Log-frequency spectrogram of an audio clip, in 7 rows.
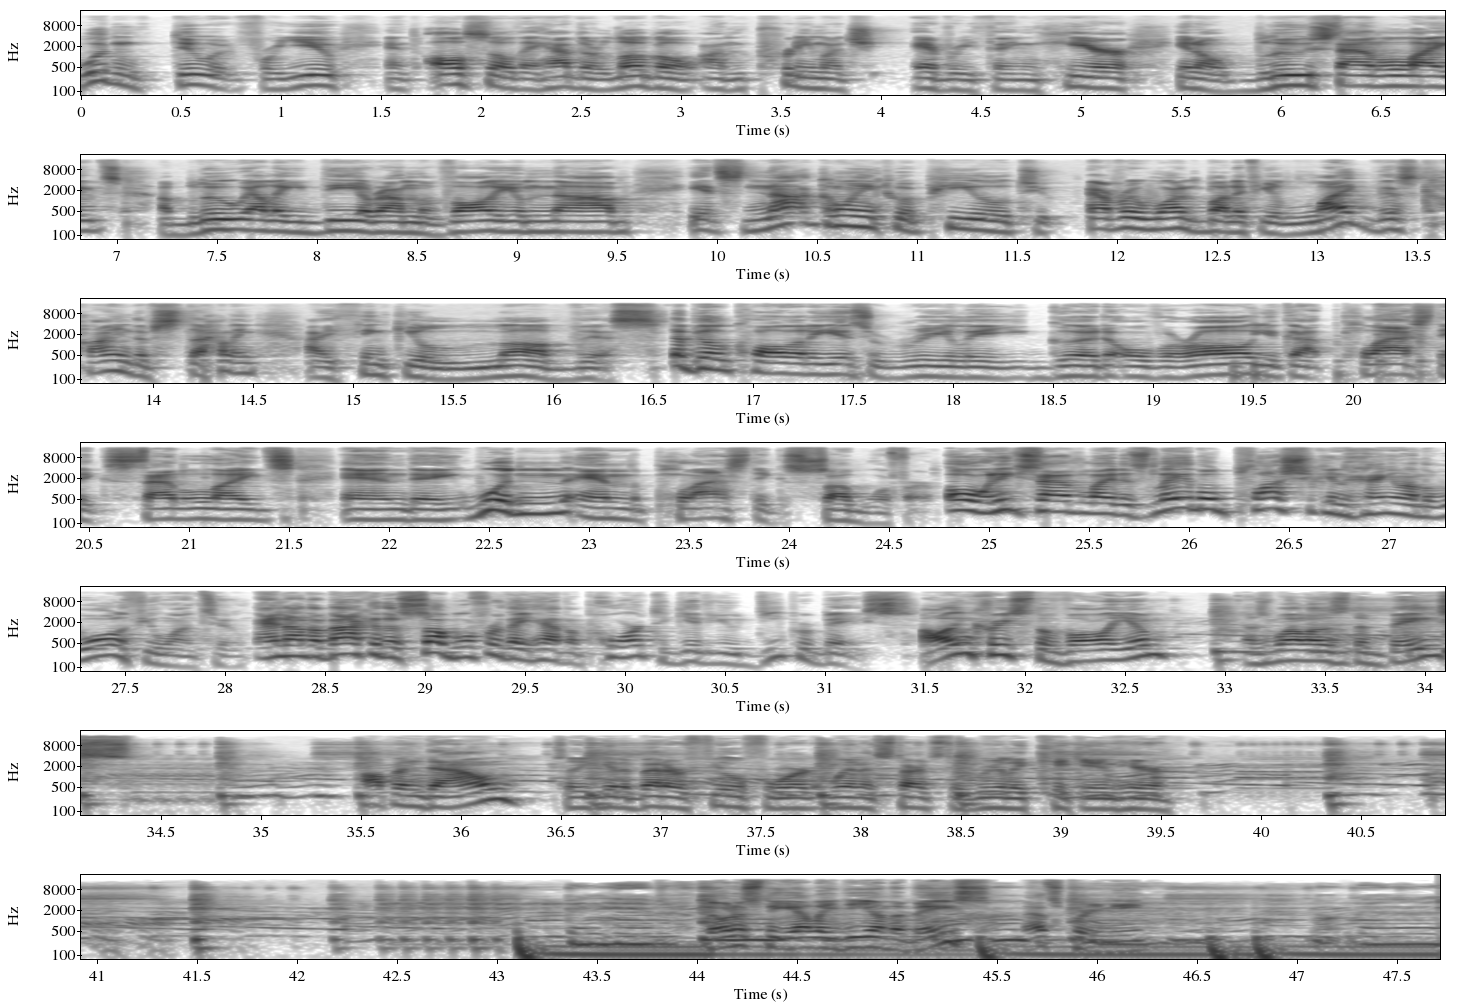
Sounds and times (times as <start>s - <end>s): Speech: 0.0s - 34.4s, 35.5s - 39.6s, 44.0s - 46.3s
Music: 32.7s - 47.7s.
